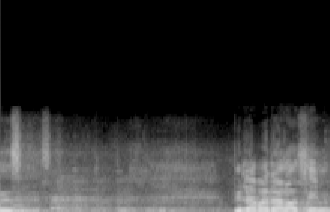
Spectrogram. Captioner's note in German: Heiterkeit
